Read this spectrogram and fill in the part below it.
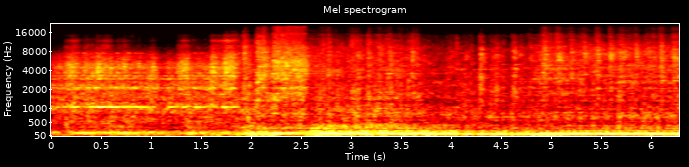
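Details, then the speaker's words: Engine, cold start after sitting, very low compression (cranks a minute and a half without draining battery; rings or valves suspected): uneven, lumpy idle with wandering, stumbling beat; runs terribly, rough running. "this thing is so low on compression that like you can crank it for like a minute and a half straight and it won't drain the battery like it's a total turd for compression"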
